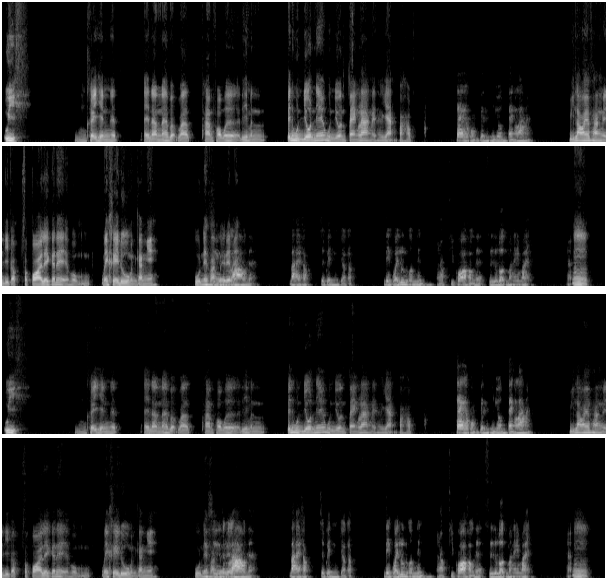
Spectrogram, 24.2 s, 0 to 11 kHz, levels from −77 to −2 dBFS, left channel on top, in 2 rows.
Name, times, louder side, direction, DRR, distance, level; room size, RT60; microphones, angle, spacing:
voice 1, 0.1-0.5 1.5-2.3 2.8-5.3 5.7-8.2 11.4-15.2 15.9-16.8 23.5-23.8, left 4 dB, 45° left, 0.5 m, -26 dB
voice 2, 9.1-10.6 16.1-17.2 17.8-19.1 19.7-22.7 23.4-23.5, right 3 dB, 35° right, 0.9 m, -29 dB
6.9 x 5.8 x 4.7 m
head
